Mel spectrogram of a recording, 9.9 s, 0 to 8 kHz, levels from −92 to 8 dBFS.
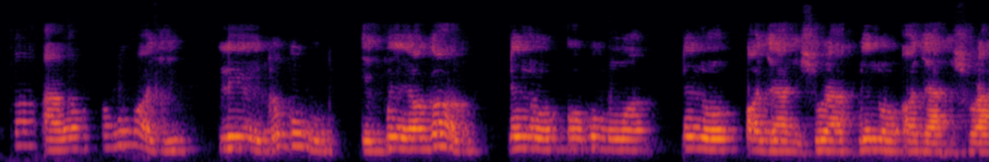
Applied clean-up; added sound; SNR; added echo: neural mask model DeepFilterNet 3.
